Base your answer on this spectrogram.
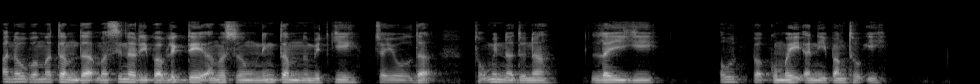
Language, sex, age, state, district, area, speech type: Manipuri, male, 60+, Manipur, Imphal West, urban, read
